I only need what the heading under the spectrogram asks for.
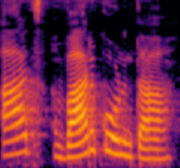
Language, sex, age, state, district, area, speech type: Marathi, female, 30-45, Maharashtra, Mumbai Suburban, urban, read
